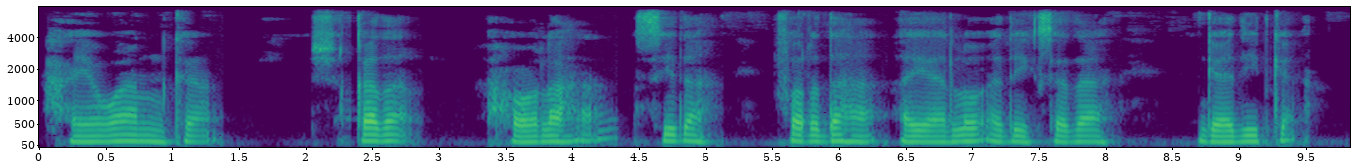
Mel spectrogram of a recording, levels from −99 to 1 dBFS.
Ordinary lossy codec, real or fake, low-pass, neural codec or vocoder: none; real; 7.2 kHz; none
